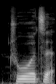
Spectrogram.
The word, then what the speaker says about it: 桌子: 桌子 Again here the second syllable is unstressed, so we simply say 桌子 and we don't emphasize the second syllable at all.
